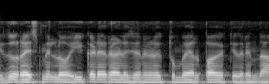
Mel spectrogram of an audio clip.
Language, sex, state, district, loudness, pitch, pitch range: Kannada, male, Karnataka, Raichur, -14 LUFS, 110 Hz, 105-110 Hz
